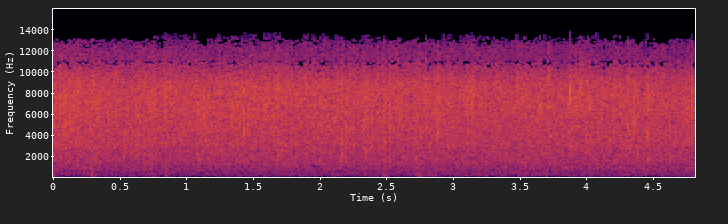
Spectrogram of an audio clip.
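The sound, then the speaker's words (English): Steady rain pours down on trees and grows heavier, heard from beneath the trees. A dense, even hiss of drops patters on leaves and ground, with occasional louder individual drips standing out. No voices, just continuous rainfall. “I will leave this on, actually, just while the rain increases.”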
